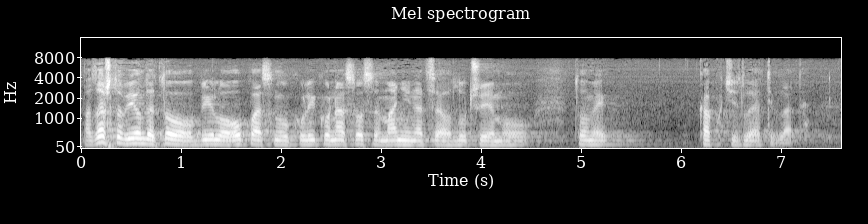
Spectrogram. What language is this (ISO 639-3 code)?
hrv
